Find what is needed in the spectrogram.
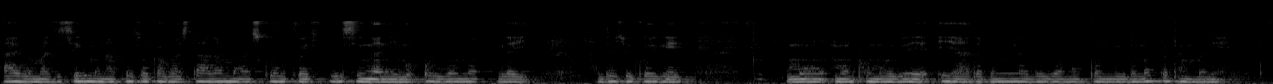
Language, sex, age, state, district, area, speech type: Manipuri, male, 18-30, Manipur, Tengnoupal, rural, spontaneous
